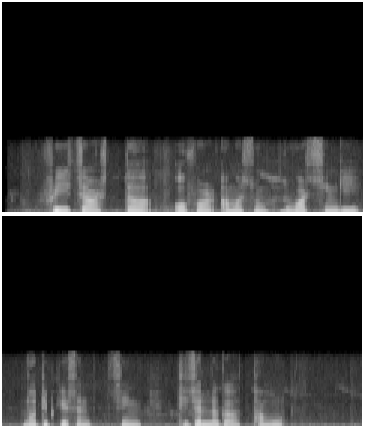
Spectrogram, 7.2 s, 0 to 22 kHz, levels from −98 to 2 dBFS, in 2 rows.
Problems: none marked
